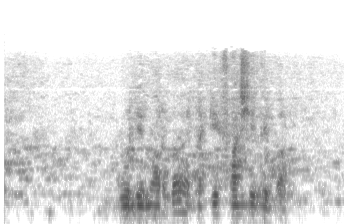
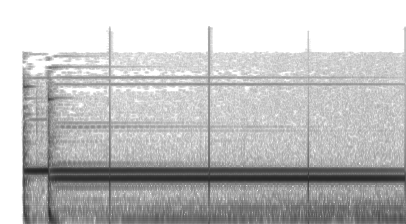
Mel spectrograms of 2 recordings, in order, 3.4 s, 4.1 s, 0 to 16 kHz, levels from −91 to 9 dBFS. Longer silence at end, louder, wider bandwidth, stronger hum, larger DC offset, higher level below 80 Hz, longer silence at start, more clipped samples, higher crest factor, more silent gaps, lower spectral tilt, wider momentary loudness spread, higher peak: about the same, 0.05 s vs 0 s; second, -31 LUFS vs -10 LUFS; first, 8 kHz vs 7 kHz; neither; neither; second, -72 dBFS vs -32 dBFS; second, 0.05 s vs 0.25 s; neither; first, 20 dB vs 8 dB; neither; second, -4 dB/octave vs -6 dB/octave; first, 20 LU vs 1 LU; second, -12 dBFS vs 0 dBFS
